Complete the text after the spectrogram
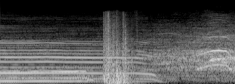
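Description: A heavy body thuds onto the floor.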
